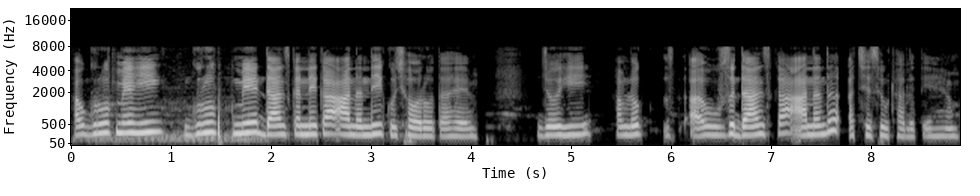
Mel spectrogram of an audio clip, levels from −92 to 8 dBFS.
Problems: none marked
